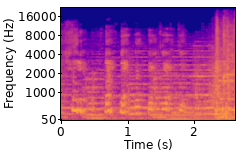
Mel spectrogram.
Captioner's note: laughing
